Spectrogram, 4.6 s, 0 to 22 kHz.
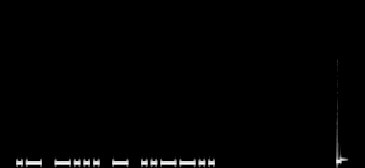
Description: Morse code, heard as a keyed tone, about 20 wpm, 700 Hz. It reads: ABT?
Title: Sentences from Top 100 Words and Abbreviations 20wpm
